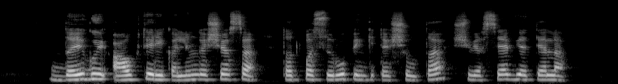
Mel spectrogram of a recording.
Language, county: Lithuanian, Vilnius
